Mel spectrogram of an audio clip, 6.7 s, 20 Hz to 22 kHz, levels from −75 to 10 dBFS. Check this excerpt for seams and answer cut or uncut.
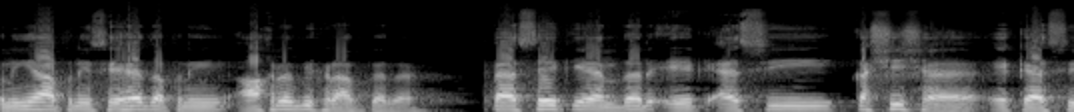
cut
